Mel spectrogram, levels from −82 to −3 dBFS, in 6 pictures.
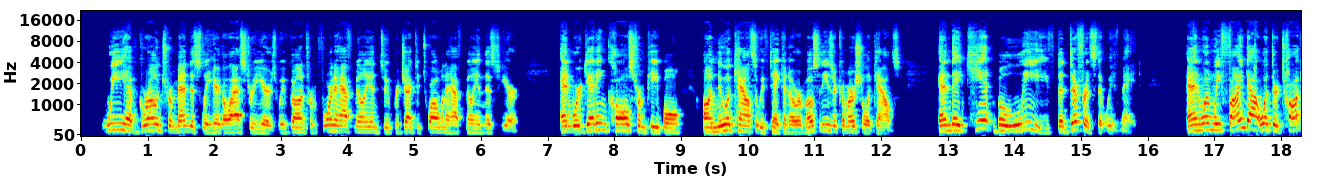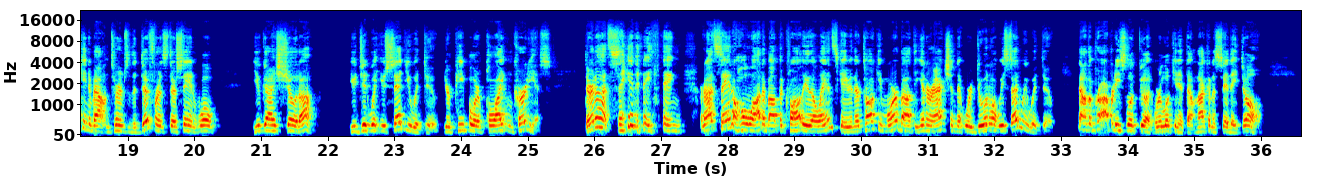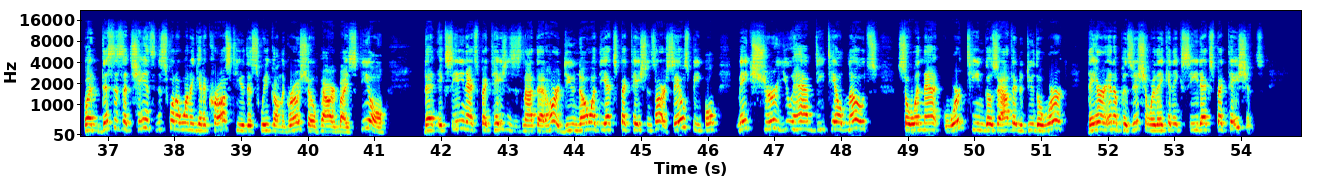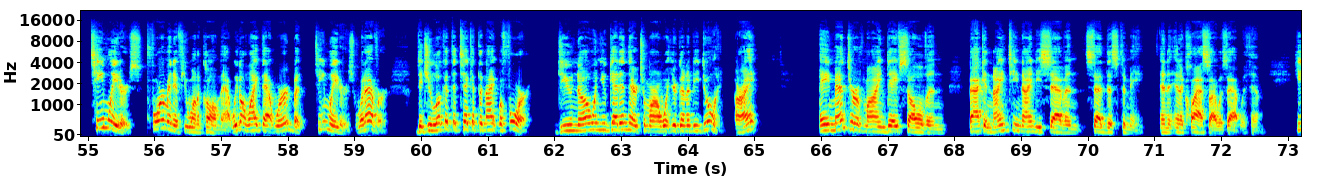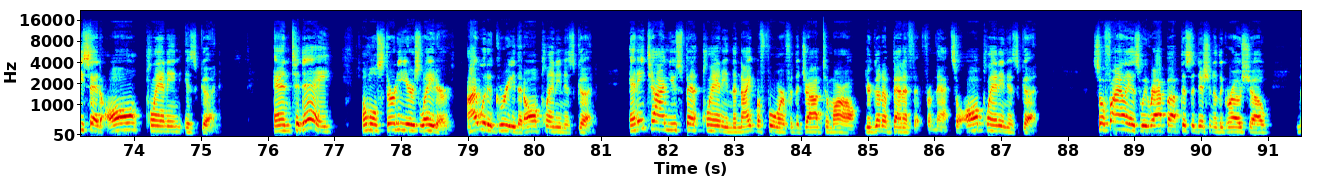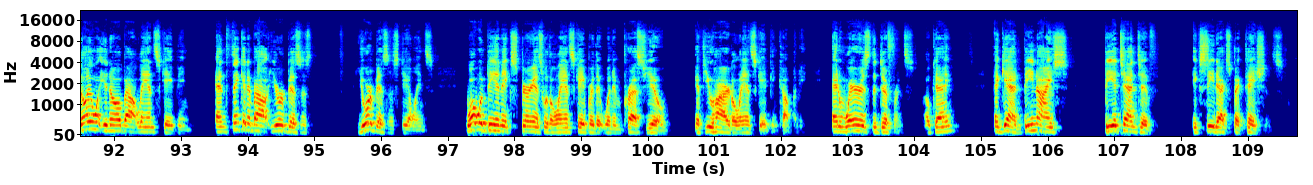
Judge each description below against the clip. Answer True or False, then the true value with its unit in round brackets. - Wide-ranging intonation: True (6.3 semitones)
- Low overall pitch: False (185 Hz)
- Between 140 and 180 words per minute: False (200 wpm)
